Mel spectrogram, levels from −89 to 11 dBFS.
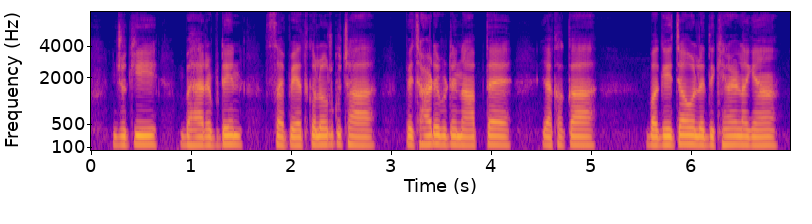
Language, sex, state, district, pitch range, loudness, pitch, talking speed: Garhwali, male, Uttarakhand, Tehri Garhwal, 130-135 Hz, -17 LUFS, 130 Hz, 155 wpm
